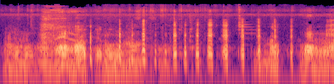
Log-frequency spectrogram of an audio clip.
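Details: Pack of Redbone Coonhound puppies, the female pups joining in, mauling a blue hippo toy; a burst of people laughing and talking, then a run of short, sharp yips and whines repeated rapidly about every quarter second.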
